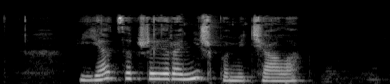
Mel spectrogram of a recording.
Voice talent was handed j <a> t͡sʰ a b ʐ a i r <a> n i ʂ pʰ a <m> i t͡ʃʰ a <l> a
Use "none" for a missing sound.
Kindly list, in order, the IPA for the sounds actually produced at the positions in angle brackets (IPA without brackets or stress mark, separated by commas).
a, a, m, l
